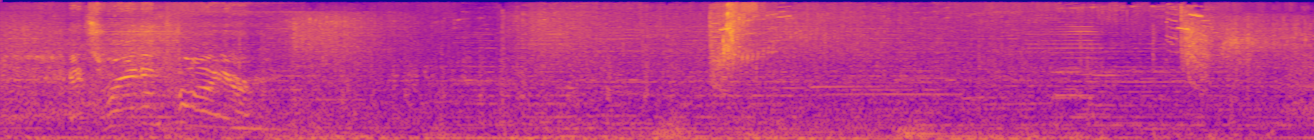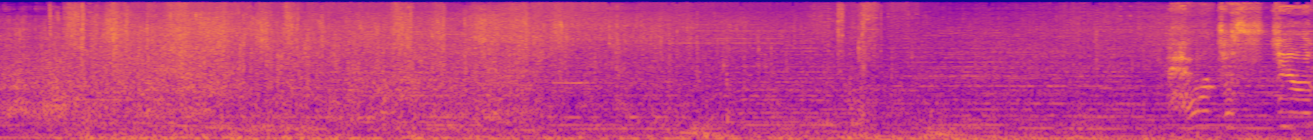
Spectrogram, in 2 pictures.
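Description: Fire rains down in the game Horizon Forbidden West, with deep booms and crackling impacts pounding steadily under frequent voices, loud and close throughout.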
